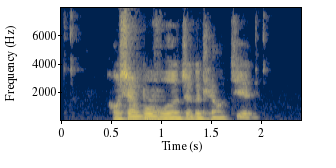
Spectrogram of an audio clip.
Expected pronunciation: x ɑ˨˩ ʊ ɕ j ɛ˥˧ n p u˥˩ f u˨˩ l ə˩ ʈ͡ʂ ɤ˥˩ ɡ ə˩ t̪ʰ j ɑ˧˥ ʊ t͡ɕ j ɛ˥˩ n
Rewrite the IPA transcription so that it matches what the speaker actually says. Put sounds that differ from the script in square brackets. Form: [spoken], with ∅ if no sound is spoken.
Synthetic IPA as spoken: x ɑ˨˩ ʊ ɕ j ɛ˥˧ n p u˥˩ f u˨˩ l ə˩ ʈ͡ʂ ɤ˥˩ ɡ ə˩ t̪ʰ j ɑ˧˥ ʊ t͡ɕ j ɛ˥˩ n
